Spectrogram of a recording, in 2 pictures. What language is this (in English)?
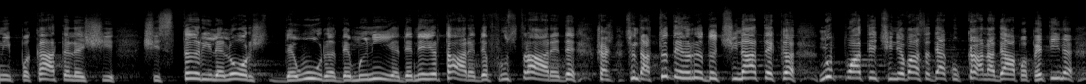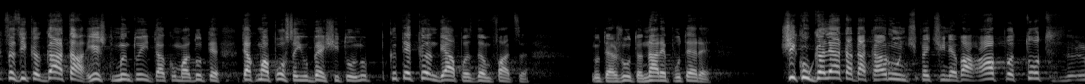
Romanian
